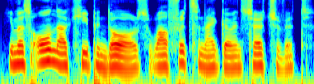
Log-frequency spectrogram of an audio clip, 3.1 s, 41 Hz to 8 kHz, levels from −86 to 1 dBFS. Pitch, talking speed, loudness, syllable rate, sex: 130 Hz, 305 wpm, -17 LUFS, 5.6 syllables/s, male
